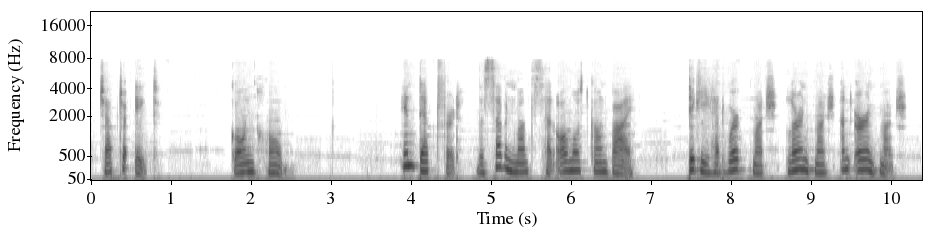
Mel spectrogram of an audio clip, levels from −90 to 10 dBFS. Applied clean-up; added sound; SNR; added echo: neural separator model SepFormer DNS4.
